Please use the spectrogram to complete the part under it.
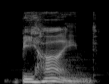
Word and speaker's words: behind: y BE, behind. Se acentúa en la segunda sílaba, pero la B es B. La pronunciación de la vocal es del abecedario.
